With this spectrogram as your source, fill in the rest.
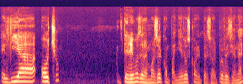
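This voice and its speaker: This man has a dark, mellow tone and a high pitch, with ordinary pitch variation. He talks at a moderate pace in a dry sound with no echo. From Colombia, Cúcuta (Norte de Santander); Norte de Santander, Colombia. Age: 40s. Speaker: police colonel, police academy director. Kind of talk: interview. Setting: at the police academy. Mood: calm, reflective. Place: garden. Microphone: handheld.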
